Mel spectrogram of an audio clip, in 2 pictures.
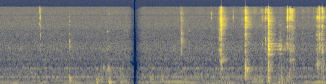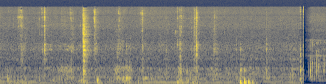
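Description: Close-miked chewing of raw vegetables such as carrot and cucumber: an irregular run of crisp crunches and mouth clicks, with a low thump near the end.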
